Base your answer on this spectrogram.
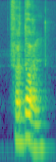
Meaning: to wither
- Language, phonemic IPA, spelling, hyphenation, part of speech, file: Dutch, /vərˈdɔ.rə(n)/, verdorren, ver‧dor‧ren, verb, Nl-verdorren.ogg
